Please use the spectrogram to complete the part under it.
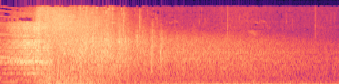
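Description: A bomb explosion sound effect: a loud, deep boom bursts at the start, then dies into a long, rumbling, crackling decay, with no voices.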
